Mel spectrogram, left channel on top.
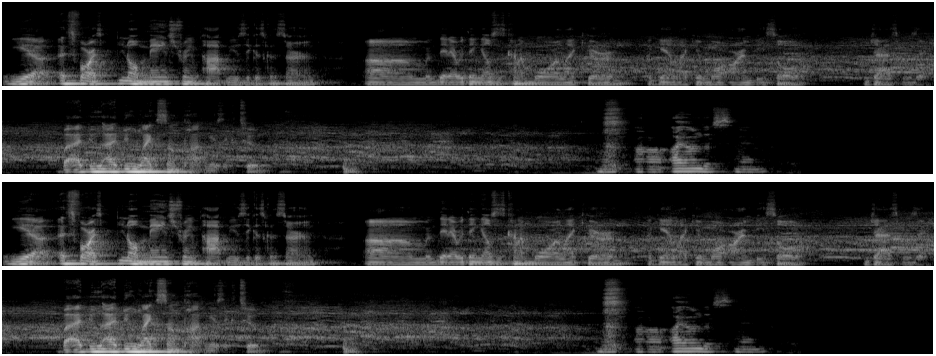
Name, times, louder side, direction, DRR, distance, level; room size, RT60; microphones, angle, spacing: voice 1, 0.0-8.1 8.6-9.3 9.9-12.2 12.7-12.9 15.3-15.6, right 1 dB, 15° right, 0.4 m, -28 dB
sound 1, 4.4-15.4, right 2 dB, 45° right, 4.2 m, -41 dB
voice 2, 15.2-17.0, left 2 dB, 20° left, 0.7 m, -36 dB
12.0 x 9.2 x 4.2 m
head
